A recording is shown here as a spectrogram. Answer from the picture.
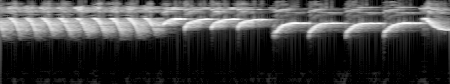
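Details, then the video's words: Canary song played to provoke young canaries into singing: a quick string of downslurred notes, then slower loud whistled notes that rise, peak and drop, each about half a second apart. "MASTERAN KENARI bikin KENARI PANAS EMOSI langsung gacor"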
